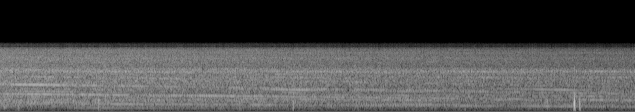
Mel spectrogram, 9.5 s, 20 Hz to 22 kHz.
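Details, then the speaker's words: 6-inch 12 V fan (rated 1.8 A, drawing less) on a bench supply, voltage lowered from 12 V through 8 V to 4 V, stopping near 3 V: steady whir with tones sliding lower; normal running, speed falling with voltage. "Okay, so back down to eight and 4 vol still running. And if we cut out there we go three."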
